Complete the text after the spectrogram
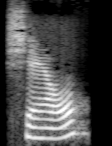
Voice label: "shell", American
